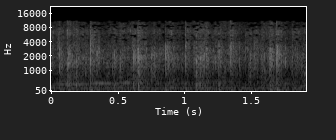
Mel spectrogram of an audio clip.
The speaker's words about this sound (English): In Jesus' name, let's clap our hands and praise to the Lord.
